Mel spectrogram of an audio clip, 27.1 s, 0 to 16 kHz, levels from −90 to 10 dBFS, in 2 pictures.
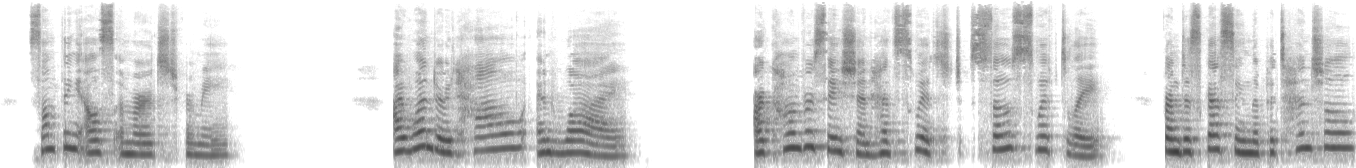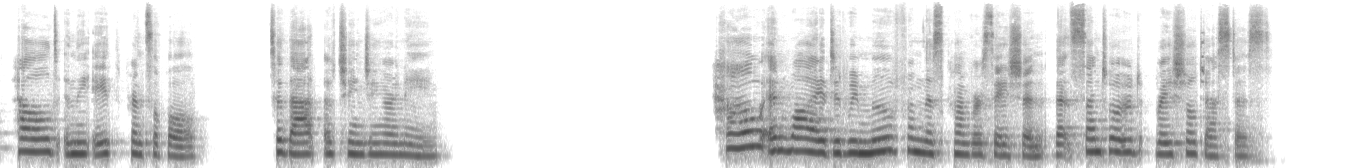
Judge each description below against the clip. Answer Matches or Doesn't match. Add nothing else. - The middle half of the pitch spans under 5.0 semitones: Matches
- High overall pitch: Matches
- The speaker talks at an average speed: Doesn't match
